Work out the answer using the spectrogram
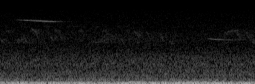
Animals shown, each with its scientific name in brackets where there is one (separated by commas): American Goldfinch (Spinus tristis), Hermit Thrush (Catharus guttatus), Red-eyed Vireo (Vireo olivaceus)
